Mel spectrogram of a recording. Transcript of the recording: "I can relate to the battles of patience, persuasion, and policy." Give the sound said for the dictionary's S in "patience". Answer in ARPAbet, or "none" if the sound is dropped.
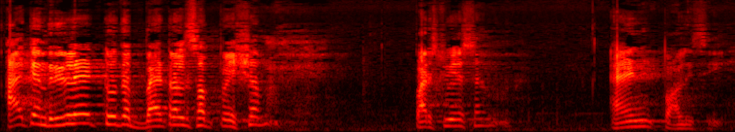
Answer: none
